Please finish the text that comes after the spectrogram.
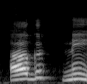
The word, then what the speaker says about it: अग्नि: के लिए नहीं है, इसलिए हो जाएगा अ, ग। और न में छोटी ई की मात्रा नी, अग, नी।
